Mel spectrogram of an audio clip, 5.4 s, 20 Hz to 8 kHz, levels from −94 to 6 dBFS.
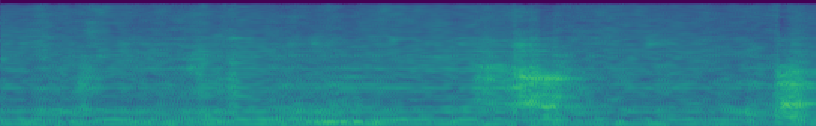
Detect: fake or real fake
